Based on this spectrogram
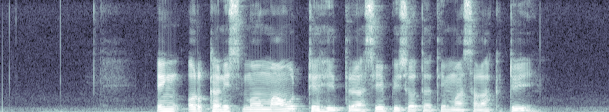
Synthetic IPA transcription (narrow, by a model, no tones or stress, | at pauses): ʔɪŋɔrɡ̥a̤nisməmauɖ̥e̤ɦid̪ɾasib̥i̤sɔd̪̥ä̤d̪̥i̤masalahɡ̥ə̥ɖ̥e̤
